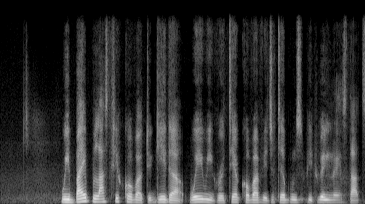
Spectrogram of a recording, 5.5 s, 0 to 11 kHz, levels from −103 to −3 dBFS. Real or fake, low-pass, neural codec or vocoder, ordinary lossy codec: fake; 9.9 kHz; codec, 16 kHz in and 24 kHz out, 0.9 kbps, LongCat-Audio-Codec, fine tuned four codebook decoder; none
